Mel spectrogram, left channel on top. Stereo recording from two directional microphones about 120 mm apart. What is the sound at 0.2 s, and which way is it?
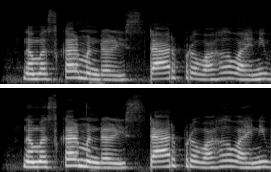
A woman's voice, 30° right (ahead or behind).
